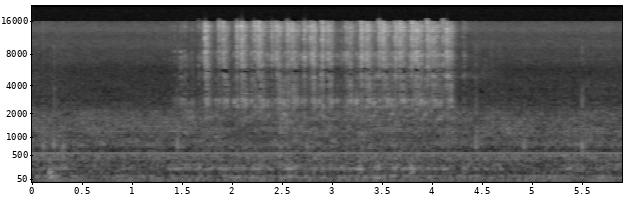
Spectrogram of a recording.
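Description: Faint, rapid, even ticking, about seven a second for roughly three seconds midway, over a faint steady hum. It is ceramic tweezers strumming and pinging freshly wrapped vape coils while they are pulse-fired at 70 watts, to break them in and bring out hot spots.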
